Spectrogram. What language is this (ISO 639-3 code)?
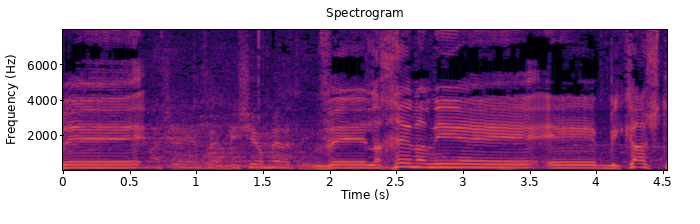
heb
